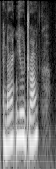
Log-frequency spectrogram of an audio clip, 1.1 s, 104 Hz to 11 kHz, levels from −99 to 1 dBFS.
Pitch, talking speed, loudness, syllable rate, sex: 225 Hz, 215 wpm, -13 LUFS, 7.1 syllables/s, female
